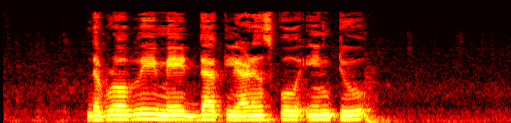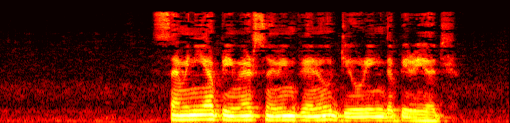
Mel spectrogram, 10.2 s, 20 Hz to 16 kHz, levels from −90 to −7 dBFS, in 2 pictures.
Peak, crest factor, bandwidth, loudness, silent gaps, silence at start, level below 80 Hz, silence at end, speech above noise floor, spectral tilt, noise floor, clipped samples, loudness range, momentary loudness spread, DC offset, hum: -2 dBFS; 18 dB; 11.5 kHz; -17 LUFS; none; 0.85 s; -44 dBFS; 0.65 s; 43 dB; -7 dB/octave; -59 dBFS; under 0.1%; 7 LU; 9 LU; under 0.1%; none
